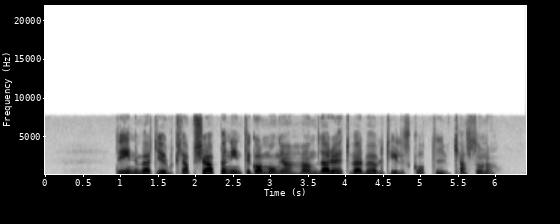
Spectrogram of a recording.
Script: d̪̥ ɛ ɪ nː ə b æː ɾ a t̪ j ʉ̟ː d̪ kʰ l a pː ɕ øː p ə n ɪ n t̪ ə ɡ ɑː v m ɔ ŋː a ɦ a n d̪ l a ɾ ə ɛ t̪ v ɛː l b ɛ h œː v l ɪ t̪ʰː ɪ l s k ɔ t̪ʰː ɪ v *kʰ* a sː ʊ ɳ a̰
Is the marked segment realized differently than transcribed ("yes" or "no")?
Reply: no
